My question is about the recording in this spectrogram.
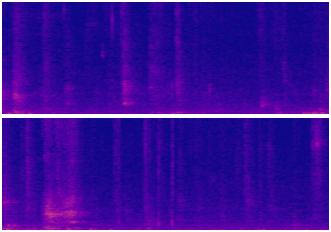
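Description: A Maltese puppy playing with a ball on carpet: a few short dog sounds, the loudest just before four seconds in, among light taps and scuffs of paws and ball.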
